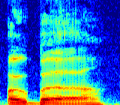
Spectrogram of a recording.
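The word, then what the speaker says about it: Åberg: like it said, and he pronounced it in his own country something like Aubert, but then he said, call me Aberg, it's simpler. And that is very simple, isn't it, from Jorge Campillo.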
